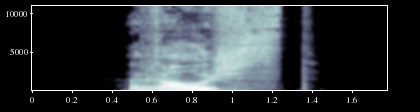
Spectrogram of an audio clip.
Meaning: second-person singular present of rauschen
- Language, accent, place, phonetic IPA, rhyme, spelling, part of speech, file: German, Germany, Berlin, [ʁaʊ̯ʃst], -aʊ̯ʃst, rauschst, verb, De-rauschst.ogg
